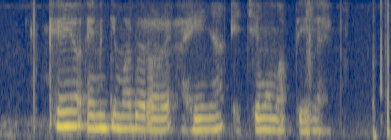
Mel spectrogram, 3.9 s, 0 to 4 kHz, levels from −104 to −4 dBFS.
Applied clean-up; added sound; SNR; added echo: none; none; none; none.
